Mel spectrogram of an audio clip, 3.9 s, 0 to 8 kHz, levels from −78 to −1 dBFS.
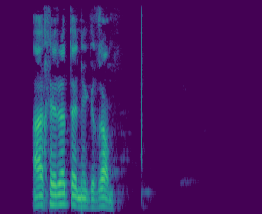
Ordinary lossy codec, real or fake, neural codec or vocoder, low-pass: AAC, 48 kbps; real; none; 7.2 kHz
